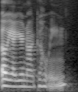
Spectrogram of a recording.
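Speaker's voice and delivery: normal talking voice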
